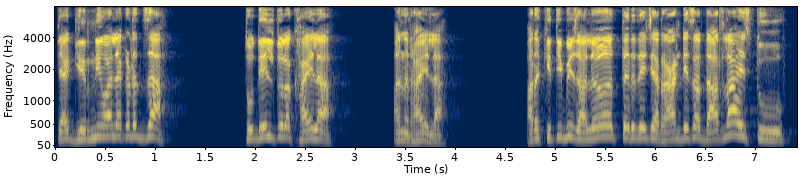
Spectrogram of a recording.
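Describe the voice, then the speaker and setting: A man's voice: high-pitched, a little fast, long pauses, voice pushed up, lightly acted. Man doing a coarse mocking village servant. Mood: sneering. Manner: taunting, rustic dialect.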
